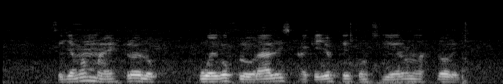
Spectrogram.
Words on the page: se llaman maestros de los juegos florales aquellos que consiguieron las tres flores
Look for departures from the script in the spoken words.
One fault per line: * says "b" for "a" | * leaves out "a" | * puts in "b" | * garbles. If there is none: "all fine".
* leaves out "tres"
